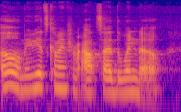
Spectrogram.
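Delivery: ordinary delivery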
